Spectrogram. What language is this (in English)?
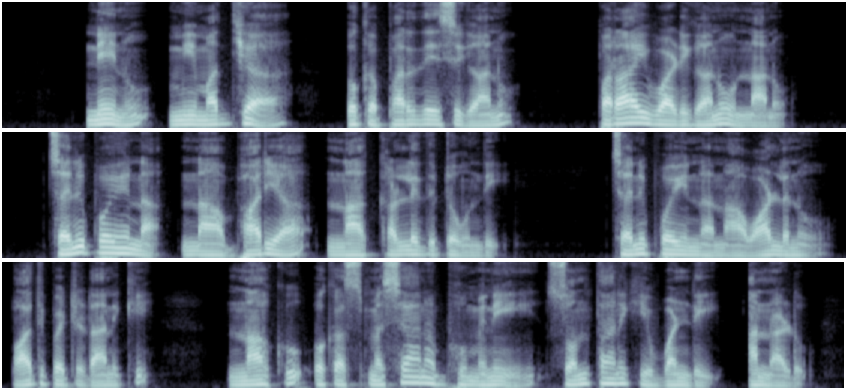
Telugu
